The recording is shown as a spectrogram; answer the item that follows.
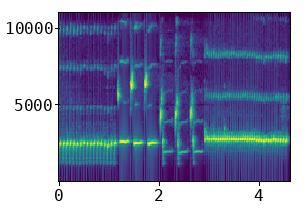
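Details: Spanish timbrado canary singing a clean, rapid pulsed roll that holds steady, then a few bright clipped and sharply falling notes, ending in a long, even, metallic trill. No other sounds.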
